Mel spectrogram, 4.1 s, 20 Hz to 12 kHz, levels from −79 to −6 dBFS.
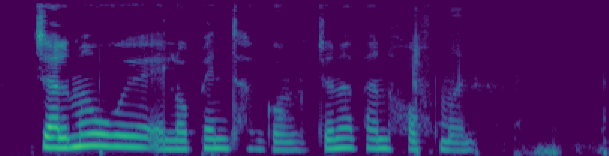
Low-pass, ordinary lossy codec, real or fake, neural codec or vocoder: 10.8 kHz; MP3, 48 kbps; real; none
